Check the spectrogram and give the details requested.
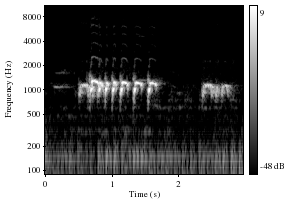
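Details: Local zebra dove cooing: a soft lead-in note, then a fast, bubbling series of pulsed low coos, followed by a shorter burst of rolling notes.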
